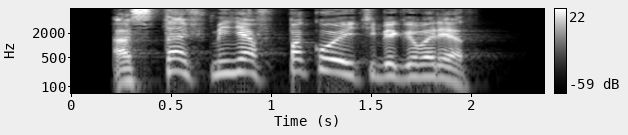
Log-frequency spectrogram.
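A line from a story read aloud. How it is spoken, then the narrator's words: Yelling. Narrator (Russian): заорал Гарри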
